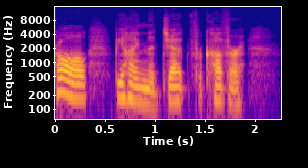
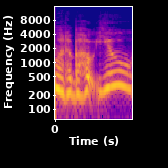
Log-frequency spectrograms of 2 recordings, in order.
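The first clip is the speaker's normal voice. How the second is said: high, shaky, trembling, frightened voice; 8 semitones higher than usual. Reading a tense gunfight scene aloud: voice shaking with fear. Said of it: "My voice shakes with fear".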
